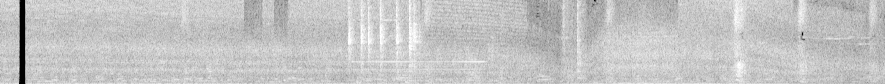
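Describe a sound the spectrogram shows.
A bus engine hums steadily, with its pitch shifting as the bus drives on.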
